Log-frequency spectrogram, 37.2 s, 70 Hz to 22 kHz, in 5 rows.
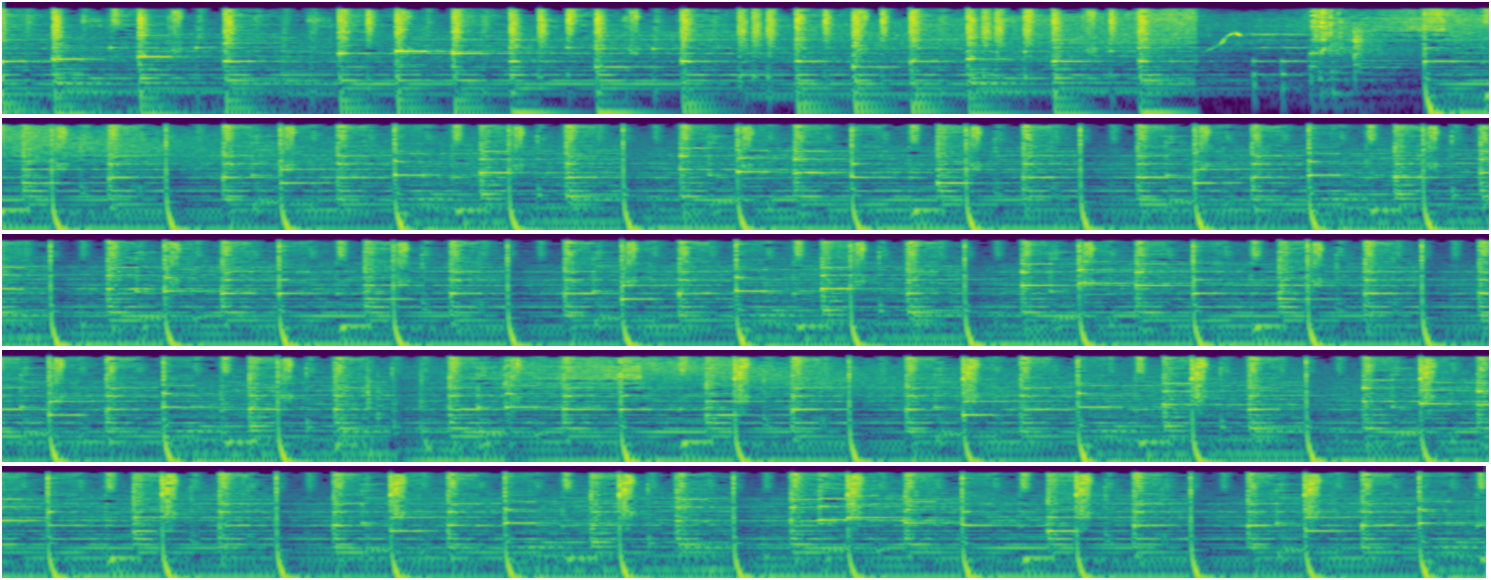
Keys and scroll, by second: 3.9 space, 6.4 o, 7.3 r, 9.8 w, 12.1 space, 17.3 Return, 18.3 Up, 18.5 Up, 18.6 Up.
